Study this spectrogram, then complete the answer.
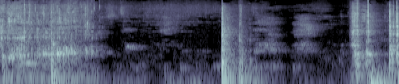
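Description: Warm tap water pours into a drinking glass in two or three short gushes separated by quieter moments, close and fairly loud, with a faint clink of the glass.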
